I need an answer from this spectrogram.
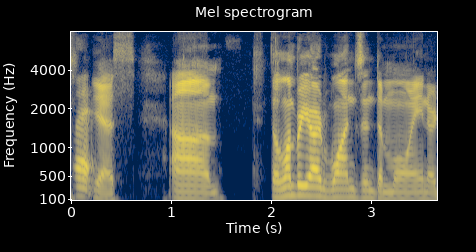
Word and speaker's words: Des Moines: is better yes yes the lumberyard ones in Des Moines or Des Moines as if you want to say it wrong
